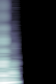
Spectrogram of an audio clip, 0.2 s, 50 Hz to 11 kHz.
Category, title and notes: Sound effects > Human sounds and actions
LoFiFootsteps Stone Walking-05
Shoes on stone and rocks, walking. Lo-fi. Foley emulation using wavetable synthesis.
footstep, jog, jogging, lofi, rocks, steps, stone, synth, walk, walking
